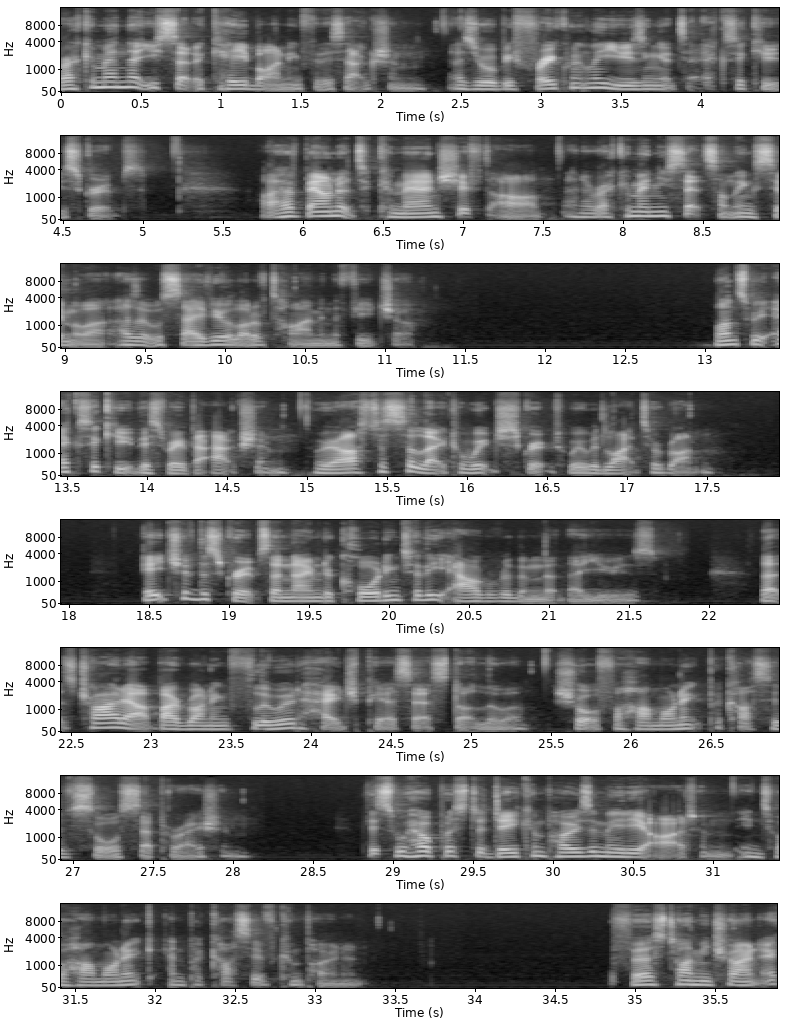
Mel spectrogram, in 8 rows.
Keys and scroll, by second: 8.5 typing.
